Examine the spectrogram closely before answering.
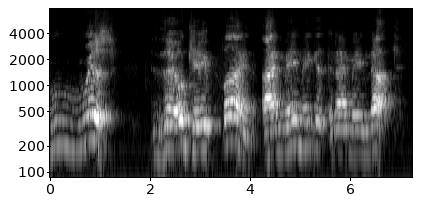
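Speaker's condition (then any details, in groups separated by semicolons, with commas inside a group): Cerebral palsy; from birth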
